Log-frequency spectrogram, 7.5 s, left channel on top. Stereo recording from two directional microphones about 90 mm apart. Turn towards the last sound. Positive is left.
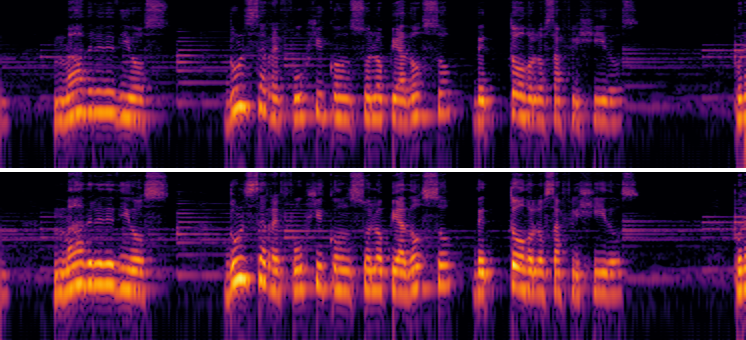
turn(degrees=-30)  # may be behind; listen again after turning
